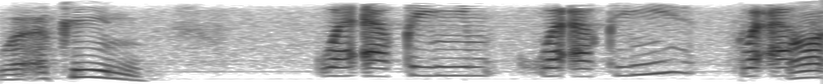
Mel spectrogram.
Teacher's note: القاف المكسورة بتاخد أدنى درجات التفخيم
